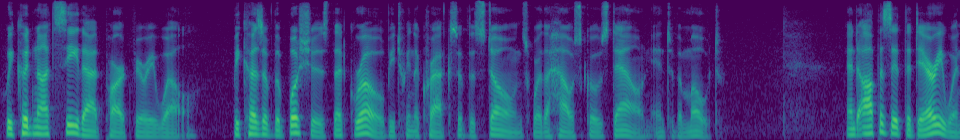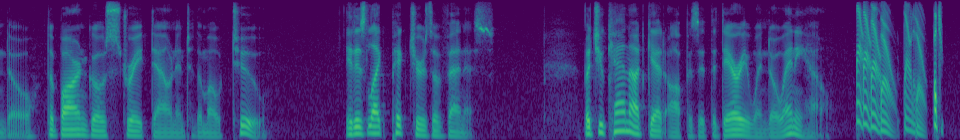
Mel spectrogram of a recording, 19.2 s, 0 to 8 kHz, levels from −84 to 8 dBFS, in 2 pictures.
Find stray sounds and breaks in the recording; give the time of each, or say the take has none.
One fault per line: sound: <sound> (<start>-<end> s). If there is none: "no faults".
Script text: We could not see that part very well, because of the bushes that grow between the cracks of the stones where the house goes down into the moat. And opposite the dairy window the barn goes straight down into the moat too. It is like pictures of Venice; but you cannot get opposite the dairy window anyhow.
sound: chirp (18.2-19.0 s)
